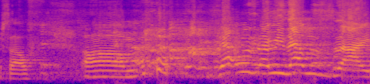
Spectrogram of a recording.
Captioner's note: laughter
